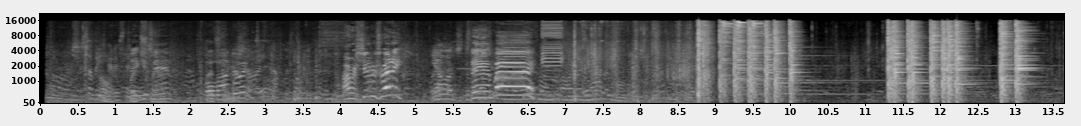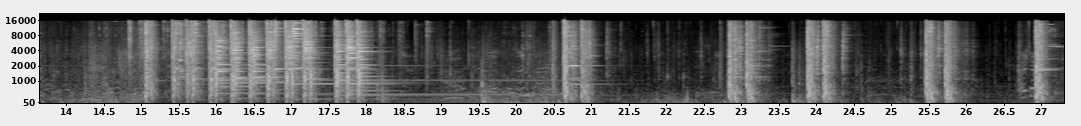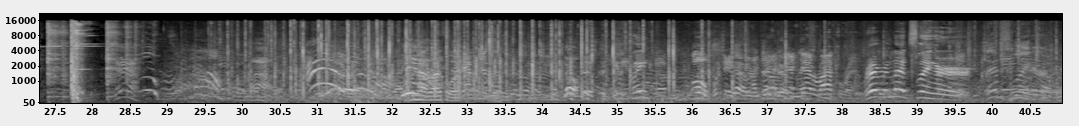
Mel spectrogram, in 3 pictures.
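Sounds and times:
people talking: 0.1 - 8.8, 17.9 - 21.0, 28.2 - 40.9
metallic clang of steel targets: 8.8 - 13.5, 14.8 - 21.4, 22.8 - 24.5, 25.4 - 26.1, 26.9 - 28.7
guns firing rapidly: 11.3 - 13.3.

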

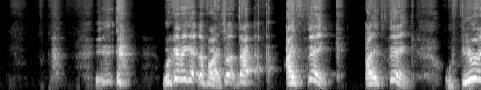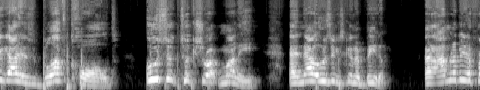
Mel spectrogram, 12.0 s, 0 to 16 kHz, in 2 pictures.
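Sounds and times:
man making wordless vocal sounds: 1.2 - 1.7.

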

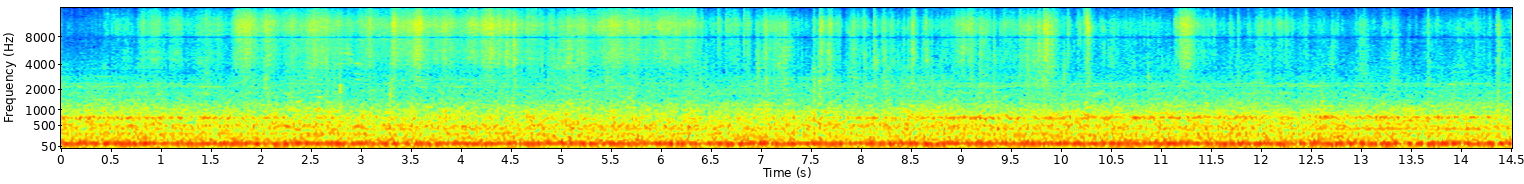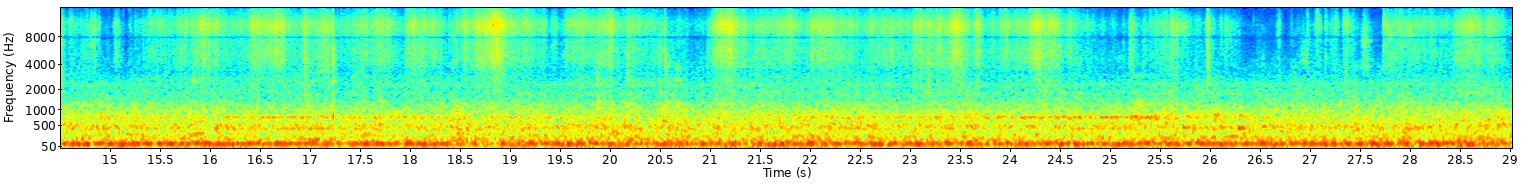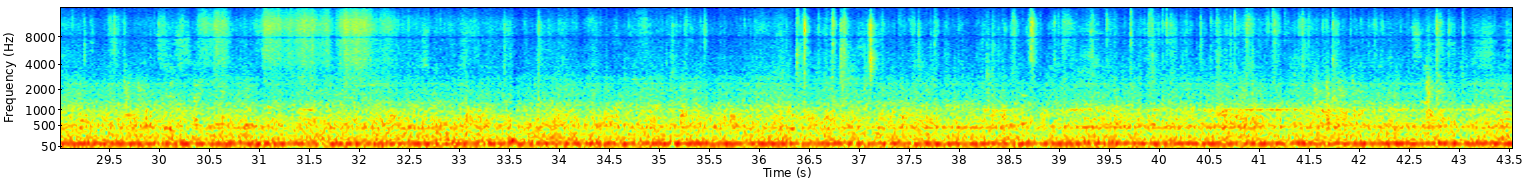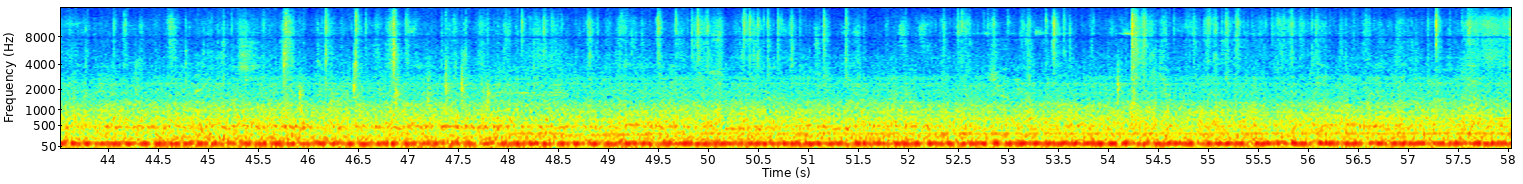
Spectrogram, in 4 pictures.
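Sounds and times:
train cabin running noise: 0.0 - 58.0.

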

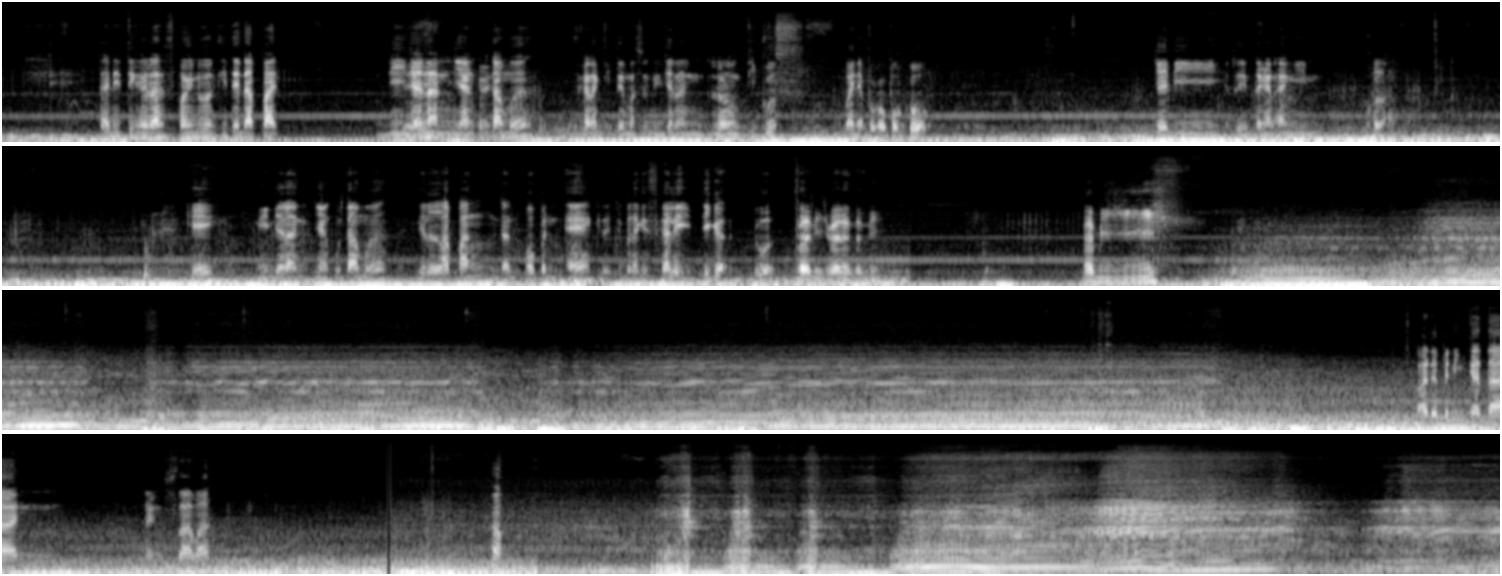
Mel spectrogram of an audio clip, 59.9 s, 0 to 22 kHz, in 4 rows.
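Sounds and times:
car engine and exhaust from inside: 0.0 - 59.9
car engine accelerating hard: 27.1 - 42.9, 48.8 - 59.9.

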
